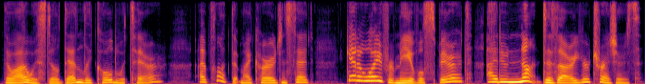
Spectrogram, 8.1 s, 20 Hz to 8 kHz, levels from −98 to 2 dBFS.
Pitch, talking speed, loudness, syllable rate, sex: 235 Hz, 200 wpm, -16 LUFS, 5.8 syllables/s, female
